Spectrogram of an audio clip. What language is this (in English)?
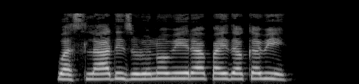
Pashto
